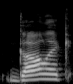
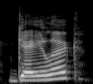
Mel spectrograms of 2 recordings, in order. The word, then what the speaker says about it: Gaelic: And so Gallic is the Scottish way to say what we would know in the US. We hear it a lot of times like from an Irish pronunciation of Gaelic. So that was something that I learned that was new. Gaelic, Irish, Gallic, Scottish.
